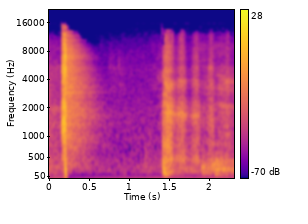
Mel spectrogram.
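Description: AR-style rifle's bolt slamming forward, chambering a round from the magazine: one sharp metallic clack just after the start, dying away quickly.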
